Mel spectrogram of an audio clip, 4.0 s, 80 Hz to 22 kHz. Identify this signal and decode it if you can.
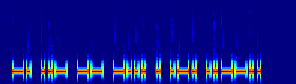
Morse code, heard as a keyed tone, about 25 wpm, 700 Hz. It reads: NUMBER?
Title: Sentences from Top 1000 Words - Review Part 1 - 25wpm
